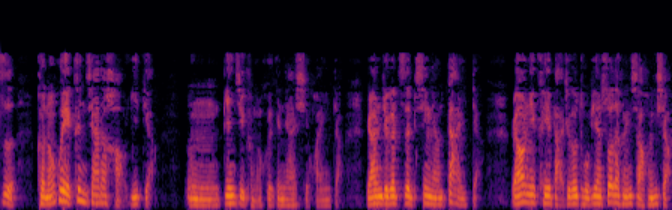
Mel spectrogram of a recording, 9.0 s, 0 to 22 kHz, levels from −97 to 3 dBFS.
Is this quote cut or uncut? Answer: uncut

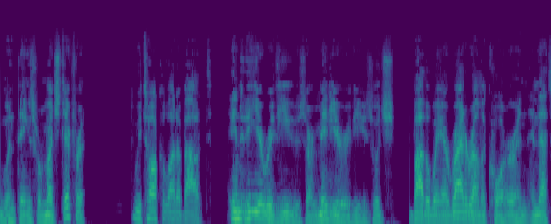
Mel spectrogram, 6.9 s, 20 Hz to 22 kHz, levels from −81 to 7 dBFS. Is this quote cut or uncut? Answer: uncut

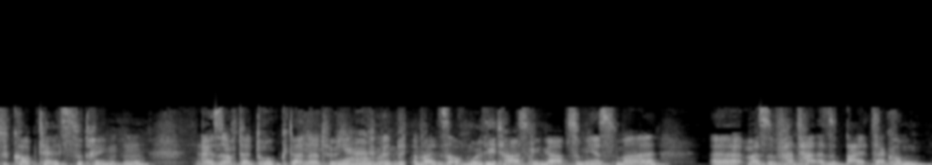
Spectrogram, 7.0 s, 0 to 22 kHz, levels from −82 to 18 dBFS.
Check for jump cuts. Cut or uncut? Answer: cut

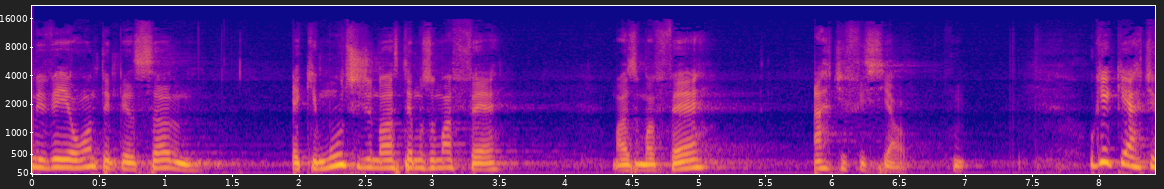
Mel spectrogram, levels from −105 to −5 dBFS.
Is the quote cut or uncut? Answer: uncut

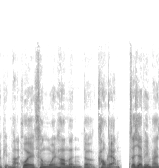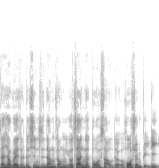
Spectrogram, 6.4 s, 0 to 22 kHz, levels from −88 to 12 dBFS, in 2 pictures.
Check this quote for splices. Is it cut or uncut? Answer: uncut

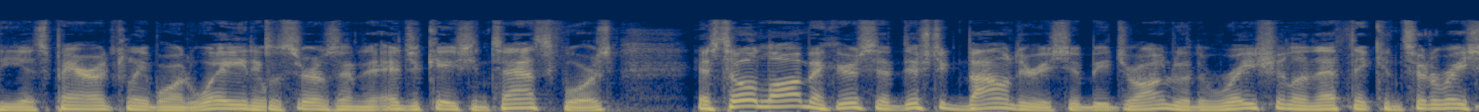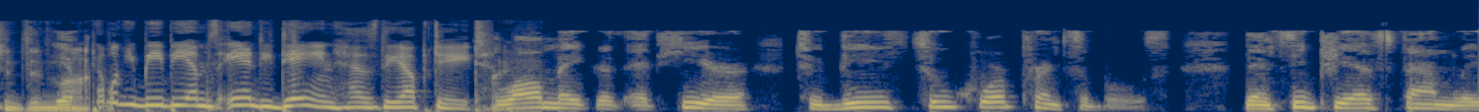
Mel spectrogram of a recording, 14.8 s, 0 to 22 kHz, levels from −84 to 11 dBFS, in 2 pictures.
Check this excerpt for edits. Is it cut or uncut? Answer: cut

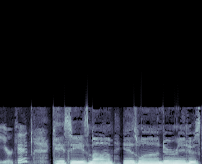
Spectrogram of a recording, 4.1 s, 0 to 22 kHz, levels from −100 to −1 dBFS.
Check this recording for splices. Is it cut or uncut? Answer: uncut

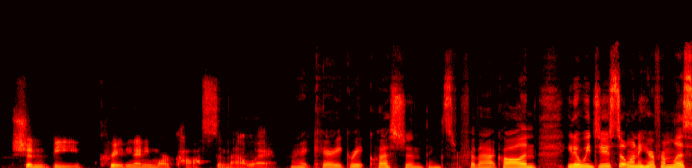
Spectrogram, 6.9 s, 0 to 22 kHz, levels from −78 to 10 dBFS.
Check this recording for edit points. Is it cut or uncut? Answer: cut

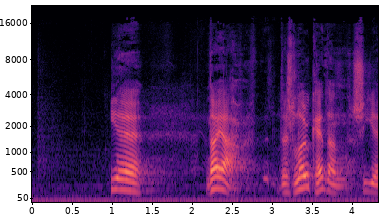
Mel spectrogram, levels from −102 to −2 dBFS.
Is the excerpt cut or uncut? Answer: cut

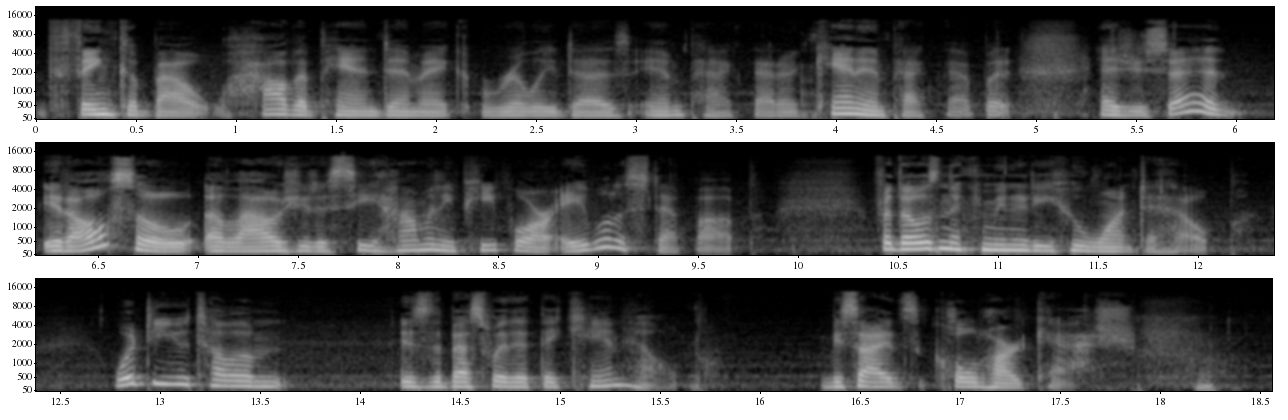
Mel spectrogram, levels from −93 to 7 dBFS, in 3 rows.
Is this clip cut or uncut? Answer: uncut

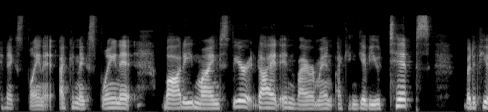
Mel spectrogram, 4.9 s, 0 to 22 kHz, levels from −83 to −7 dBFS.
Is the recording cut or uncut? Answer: uncut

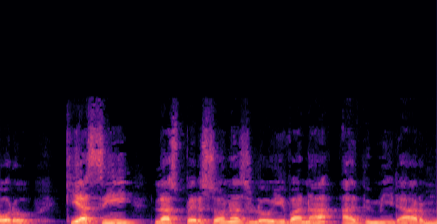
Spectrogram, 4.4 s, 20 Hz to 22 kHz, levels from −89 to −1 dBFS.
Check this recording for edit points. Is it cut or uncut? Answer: uncut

